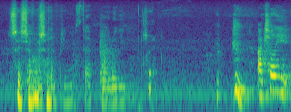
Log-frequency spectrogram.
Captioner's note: speaking italian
